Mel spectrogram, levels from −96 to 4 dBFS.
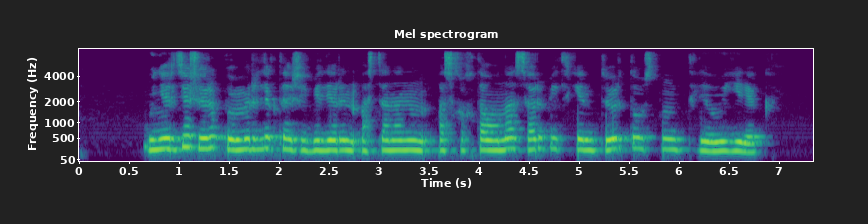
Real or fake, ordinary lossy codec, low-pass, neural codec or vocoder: real; none; 7.2 kHz; none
